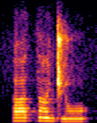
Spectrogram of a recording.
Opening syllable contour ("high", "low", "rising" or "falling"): high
